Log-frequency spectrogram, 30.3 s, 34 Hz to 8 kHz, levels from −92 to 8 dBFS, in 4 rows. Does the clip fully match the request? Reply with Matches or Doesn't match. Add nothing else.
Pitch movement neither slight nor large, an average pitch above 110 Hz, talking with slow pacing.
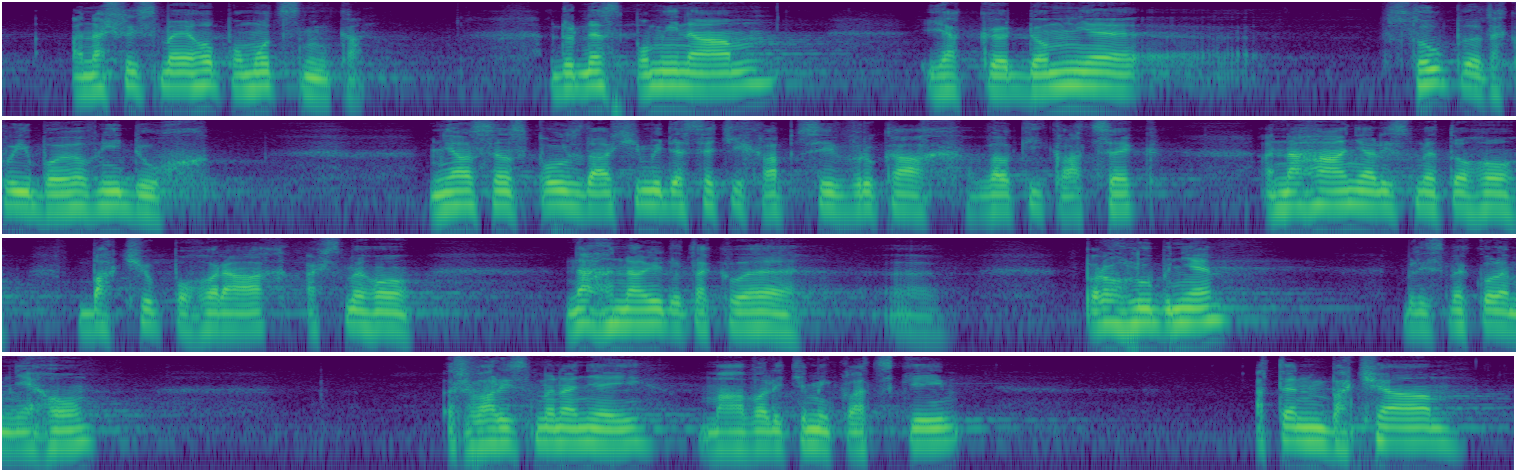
Doesn't match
